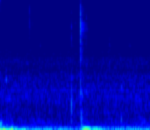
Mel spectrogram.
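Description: A few faint computer mouse clicks, the loudest about a second in, as the presentation is advanced to the next slide.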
